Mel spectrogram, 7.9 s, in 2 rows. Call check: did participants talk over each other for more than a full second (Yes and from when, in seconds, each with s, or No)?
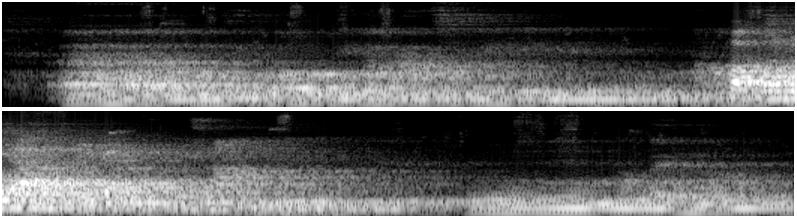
Yes, from 3.6 s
